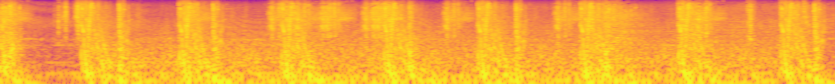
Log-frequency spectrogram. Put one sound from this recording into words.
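Fiery explosions boom and roar.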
